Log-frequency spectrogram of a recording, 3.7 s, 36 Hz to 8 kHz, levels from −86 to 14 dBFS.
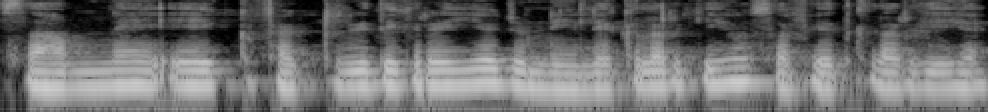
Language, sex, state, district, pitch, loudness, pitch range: Hindi, male, Uttar Pradesh, Lalitpur, 130 Hz, -17 LUFS, 125-135 Hz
